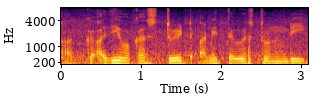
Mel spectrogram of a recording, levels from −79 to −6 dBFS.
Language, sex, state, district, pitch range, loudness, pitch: Telugu, male, Andhra Pradesh, Sri Satya Sai, 120-140 Hz, -14 LUFS, 135 Hz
